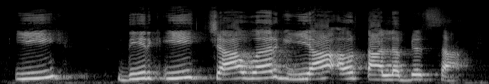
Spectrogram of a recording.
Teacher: इन वर्णों का उच्चारण तालु से होता है इसलिए इनका उच्चारण स्थान तालु है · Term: तालव्य वर्ण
